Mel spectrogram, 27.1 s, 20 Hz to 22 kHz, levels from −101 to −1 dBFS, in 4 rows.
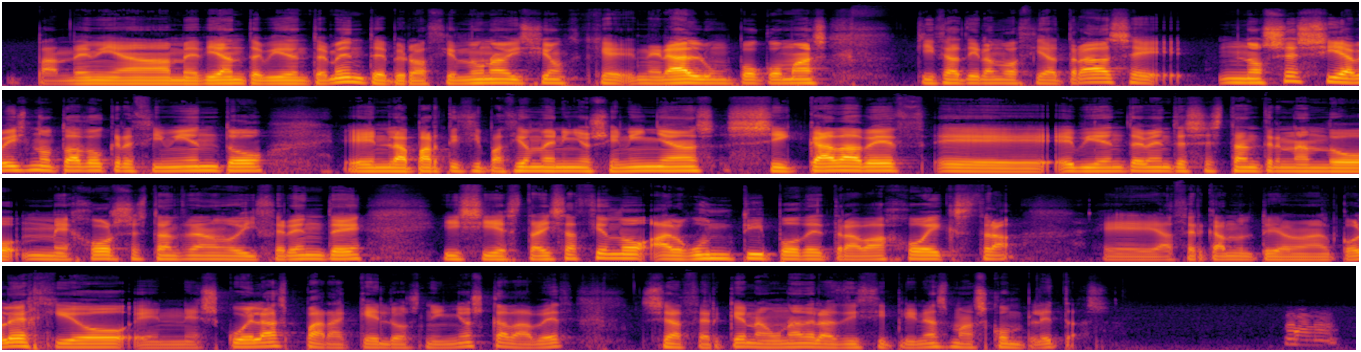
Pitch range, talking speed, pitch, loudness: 120-140 Hz, 165 wpm, 130 Hz, -25 LUFS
